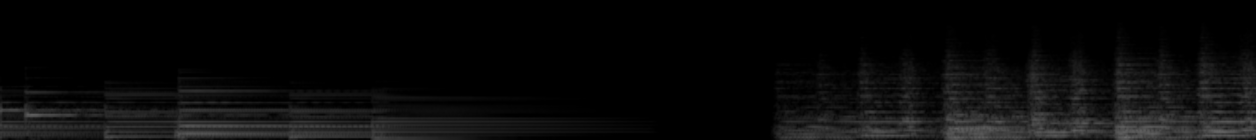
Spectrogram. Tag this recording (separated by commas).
Music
